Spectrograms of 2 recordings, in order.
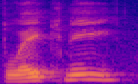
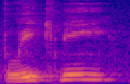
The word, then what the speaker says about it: Blakeney: Even though my last name is pronounced Blakeney, it looks like Bleakney, and sometimes I think, yeah, okay.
